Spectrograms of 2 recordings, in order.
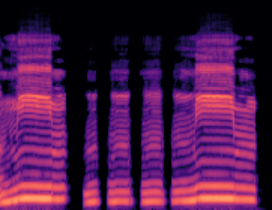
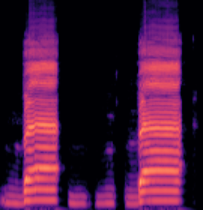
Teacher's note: From the two lips together come the meme, meme, the ba, ba, and the wow, wow. However, the last of these three, the wow, it leaves an opening between the lips. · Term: lip letters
